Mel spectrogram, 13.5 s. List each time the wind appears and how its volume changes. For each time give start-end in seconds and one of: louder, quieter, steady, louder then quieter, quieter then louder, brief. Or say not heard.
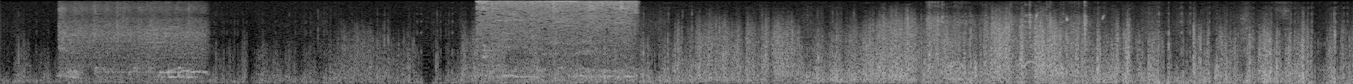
0.0-13.5 louder.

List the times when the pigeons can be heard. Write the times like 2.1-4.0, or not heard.
0.6-2.1, 4.8-6.4, 9.2-11.1.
